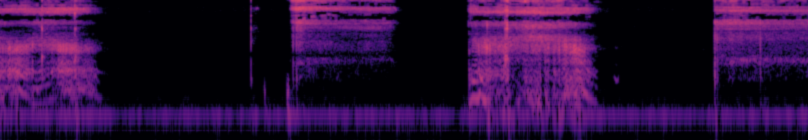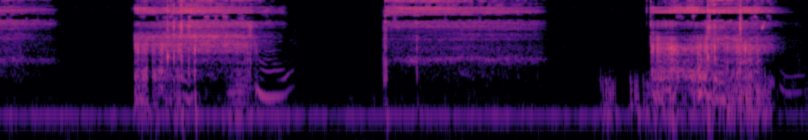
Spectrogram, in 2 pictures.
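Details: Loud, rough snores from a sleeping male, one with each breath, about six in twelve seconds, over a steady low room hum: snoring.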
